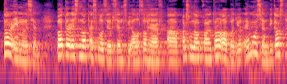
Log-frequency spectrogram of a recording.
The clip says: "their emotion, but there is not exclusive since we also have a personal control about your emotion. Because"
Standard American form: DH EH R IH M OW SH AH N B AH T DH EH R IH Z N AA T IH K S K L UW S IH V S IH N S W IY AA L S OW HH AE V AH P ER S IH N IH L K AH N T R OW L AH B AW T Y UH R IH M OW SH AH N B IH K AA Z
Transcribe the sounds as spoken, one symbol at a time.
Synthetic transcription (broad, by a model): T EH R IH M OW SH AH N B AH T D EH R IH S N AA T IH K S K L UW S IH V S IH N S W IY AA L S OW HH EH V AH P ER S IH N IH L K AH N T R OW L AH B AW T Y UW R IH M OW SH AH N B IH K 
